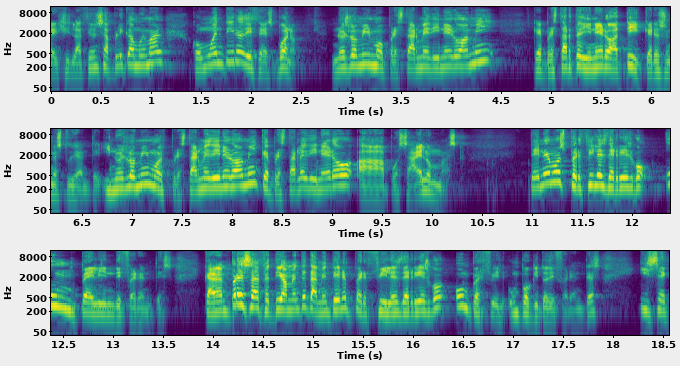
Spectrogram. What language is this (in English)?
Spanish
